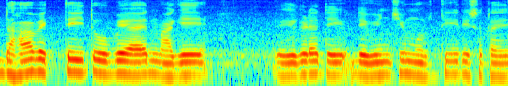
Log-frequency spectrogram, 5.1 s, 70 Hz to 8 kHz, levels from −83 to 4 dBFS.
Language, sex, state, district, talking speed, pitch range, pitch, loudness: Marathi, male, Maharashtra, Gondia, 140 wpm, 130-140 Hz, 135 Hz, -14 LUFS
